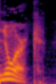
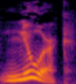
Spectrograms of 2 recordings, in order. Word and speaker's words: Newark: He calls it He says I'm from Newark. N O R K. Yeah. How do you say it? Newark. Yeah. But he's like, I'm from Newark, New Jersey.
